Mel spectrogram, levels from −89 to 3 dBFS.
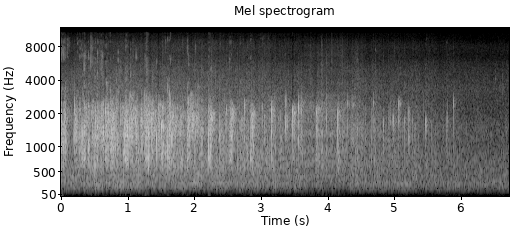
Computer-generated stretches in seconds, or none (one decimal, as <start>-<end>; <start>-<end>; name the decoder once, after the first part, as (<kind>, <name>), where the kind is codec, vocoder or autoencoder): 3.6-4.3 (autoencoder, DAC-VAE)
